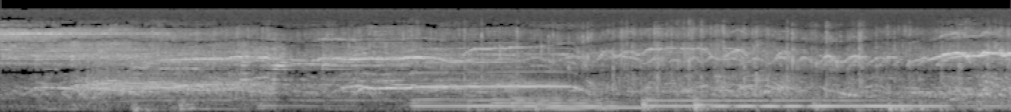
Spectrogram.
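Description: Live funk-rock band playing an instrumental stretch: electric guitar lines over bass guitar, with held low bass notes setting in about four seconds in.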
